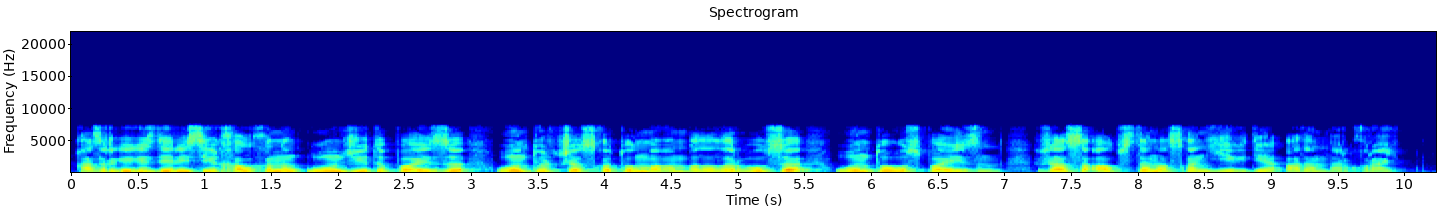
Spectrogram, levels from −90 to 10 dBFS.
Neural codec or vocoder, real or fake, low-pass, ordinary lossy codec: none; real; 7.2 kHz; none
